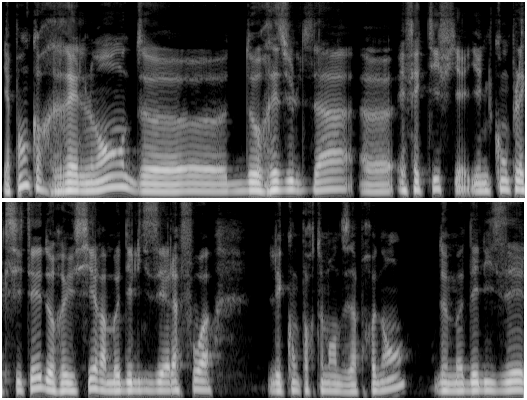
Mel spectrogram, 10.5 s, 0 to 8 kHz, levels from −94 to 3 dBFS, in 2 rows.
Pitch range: 115-135 Hz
